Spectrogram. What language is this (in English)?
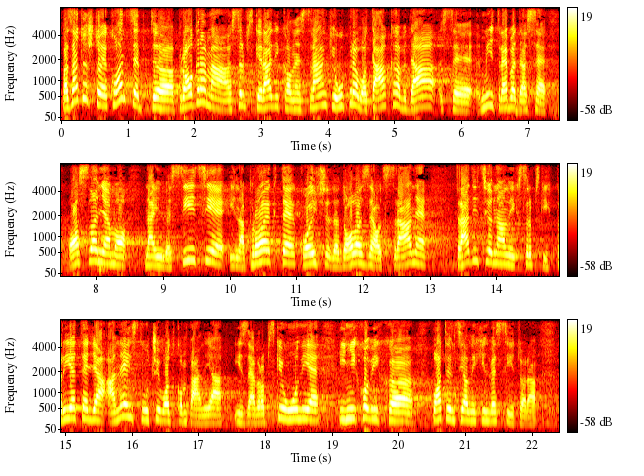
Serbian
